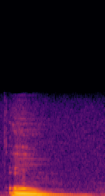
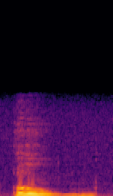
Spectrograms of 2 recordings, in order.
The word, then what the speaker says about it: Om: The first letter, A, is the root sound, the key, pronounced without touching any part of the tongue or palate. M represents the last sound in the series being produced by the closed lips, and the U rolls from the very root to the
